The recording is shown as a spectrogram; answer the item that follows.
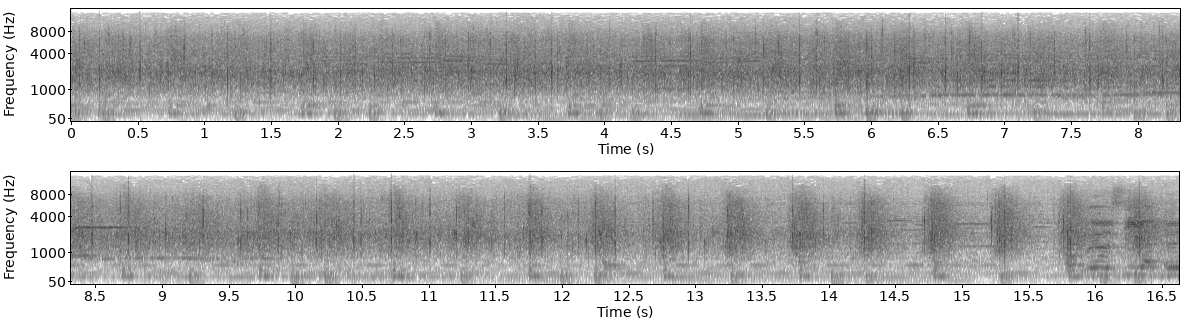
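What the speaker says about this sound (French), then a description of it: "On les applaudit bien fort." A theatre audience at a revue applauds loudly and continuously, a dense wash of clapping that grows more rhythmic and pulsing toward the end, with some crowd voices mixed in.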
